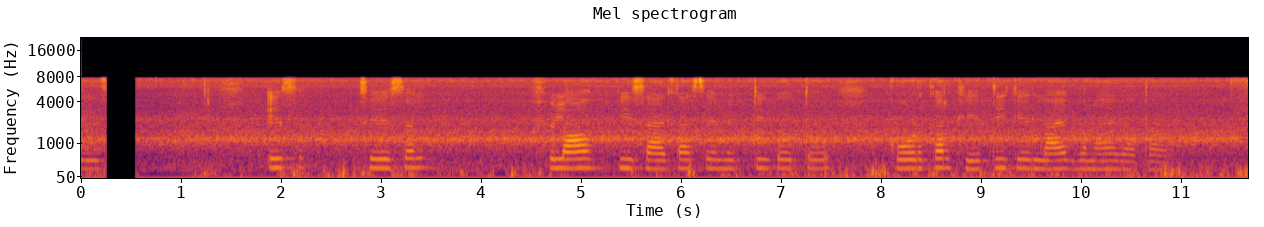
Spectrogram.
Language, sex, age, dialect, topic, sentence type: Hindi, male, 25-30, Kanauji Braj Bhasha, agriculture, statement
